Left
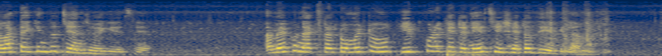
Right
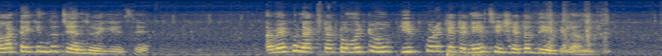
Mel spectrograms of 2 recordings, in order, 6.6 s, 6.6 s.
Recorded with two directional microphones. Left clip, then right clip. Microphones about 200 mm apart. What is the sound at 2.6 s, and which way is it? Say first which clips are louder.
Speech: left 1 dB; 5° left (ahead or behind).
